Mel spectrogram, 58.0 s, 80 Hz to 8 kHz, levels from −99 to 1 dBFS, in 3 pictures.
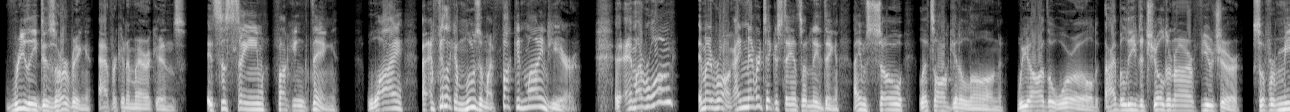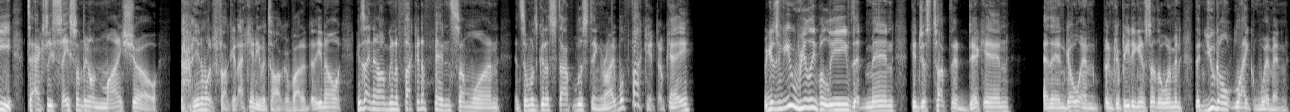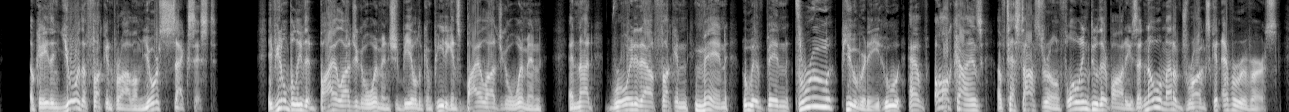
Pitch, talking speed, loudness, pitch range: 125 Hz, 180 wpm, -15 LUFS, 105-150 Hz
